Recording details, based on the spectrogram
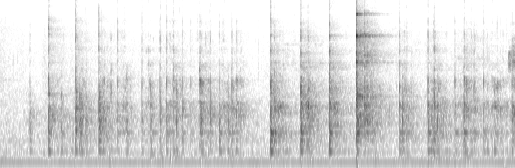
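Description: A spoon or utensil stirs hummus with lime juice into a runny dressing in a bowl, making a series of sharp clinks and scrapes in an irregular, quick rhythm, close and clear with no talking.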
